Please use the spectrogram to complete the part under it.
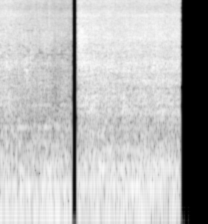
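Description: Washed dried red chillies and curry leaves hit hot oil with a loud, continuous hissing splutter that cuts out briefly, surges again and then stops abruptly.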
